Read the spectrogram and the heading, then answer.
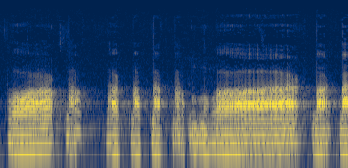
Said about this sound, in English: The clucking of a hen whose chicks may or may not listen to her. You ever notice the clucking of a hen?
